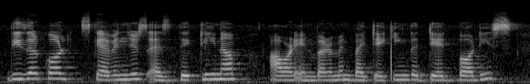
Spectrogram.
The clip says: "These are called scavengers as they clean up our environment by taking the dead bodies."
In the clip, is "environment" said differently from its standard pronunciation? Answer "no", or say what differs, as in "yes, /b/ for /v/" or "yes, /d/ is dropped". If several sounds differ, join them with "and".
no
